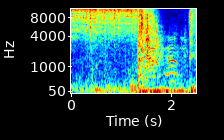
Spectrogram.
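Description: A gunpowder keg explodes in Sea of Thieves, a sudden loud blast partway through that rolls off over ongoing gameplay noise, with players' voices around it.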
